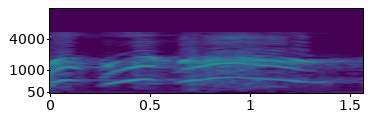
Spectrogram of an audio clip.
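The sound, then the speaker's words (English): A rooster crows once, a long strained call that rises, wavers and trails off over about a second and a half, loud and alone with no voices. “And He will bring a cock-a-doodle-doo to you and to me to help us because He wants to warn you.”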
